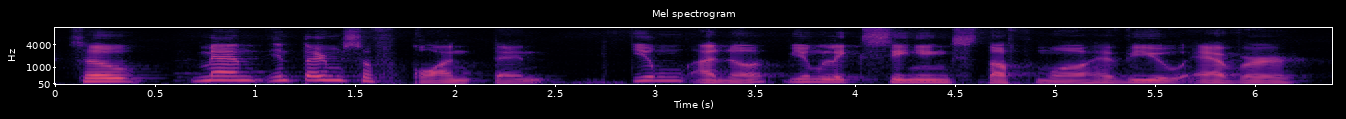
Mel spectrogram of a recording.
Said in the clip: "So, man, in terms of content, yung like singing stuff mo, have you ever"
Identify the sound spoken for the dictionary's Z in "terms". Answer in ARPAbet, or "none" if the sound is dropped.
S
